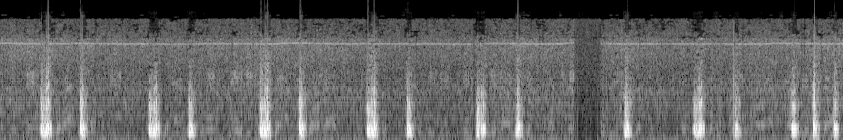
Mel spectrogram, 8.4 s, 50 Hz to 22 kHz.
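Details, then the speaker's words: Ten beats of ejection systolic click just after the first heart sound, played for comparison with a mid-systolic click; teaching recording. "Compare it with the ejection systolic. First, 10 beats of ejection systolic click, then mid-systolic click. Ejection systolic click."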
